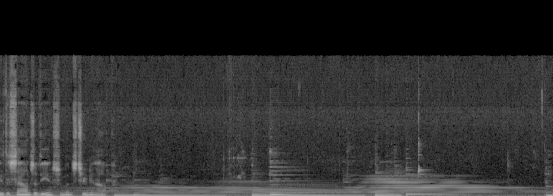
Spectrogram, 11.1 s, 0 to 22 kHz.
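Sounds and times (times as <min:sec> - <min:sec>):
plucked string notes ringing: 0:00.0 - 0:11.0.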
